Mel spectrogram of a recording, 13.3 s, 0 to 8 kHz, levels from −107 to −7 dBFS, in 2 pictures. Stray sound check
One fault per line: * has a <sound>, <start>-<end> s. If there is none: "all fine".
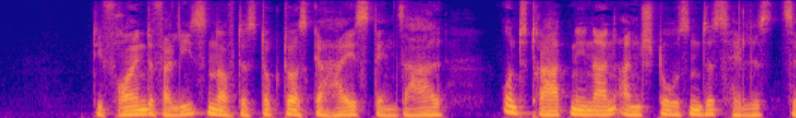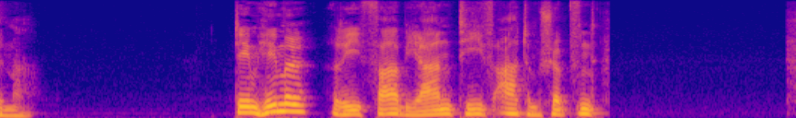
all fine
